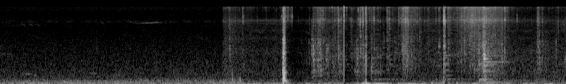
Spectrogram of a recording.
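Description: A blade chopping at bamboo shoots at the base of a bamboo clump. A sharp strike comes about three seconds in, followed by a quick run of chops and knocks.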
